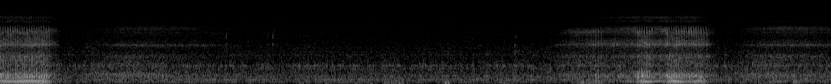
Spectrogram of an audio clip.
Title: Bullmastiff "Ajay" Snoring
